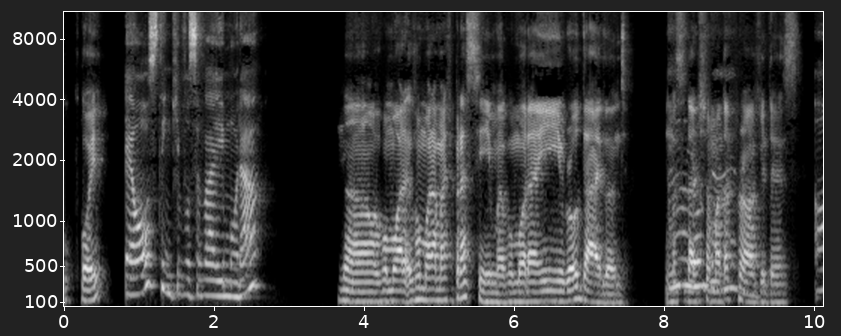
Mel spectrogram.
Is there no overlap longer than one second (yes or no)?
no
